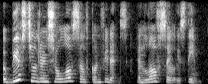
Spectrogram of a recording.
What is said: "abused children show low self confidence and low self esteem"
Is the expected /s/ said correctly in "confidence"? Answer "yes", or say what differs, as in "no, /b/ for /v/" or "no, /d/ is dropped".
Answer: yes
